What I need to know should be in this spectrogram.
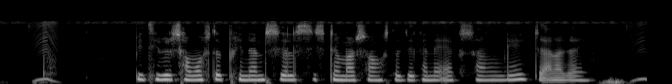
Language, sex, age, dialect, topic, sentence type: Bengali, female, 25-30, Northern/Varendri, banking, statement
